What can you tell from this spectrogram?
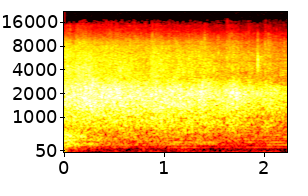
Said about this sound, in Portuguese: dá uma salva de palmas bem forte a Jesus, pela oportunidade que Ele tem nos dado porque Ele tem nos alcançado.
